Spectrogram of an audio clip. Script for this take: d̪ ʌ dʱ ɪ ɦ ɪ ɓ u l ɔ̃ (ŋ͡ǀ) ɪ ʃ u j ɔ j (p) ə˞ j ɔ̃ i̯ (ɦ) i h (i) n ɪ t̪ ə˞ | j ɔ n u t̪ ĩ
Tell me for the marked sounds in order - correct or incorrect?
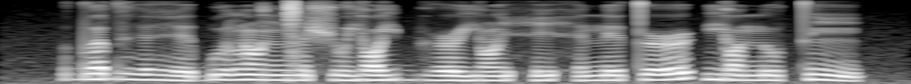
correct, incorrect, incorrect, incorrect

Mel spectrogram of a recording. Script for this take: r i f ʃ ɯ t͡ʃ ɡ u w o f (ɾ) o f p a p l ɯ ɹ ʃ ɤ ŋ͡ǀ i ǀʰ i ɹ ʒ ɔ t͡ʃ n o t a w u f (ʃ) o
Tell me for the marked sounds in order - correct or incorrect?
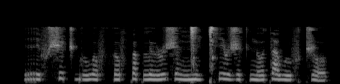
incorrect, incorrect

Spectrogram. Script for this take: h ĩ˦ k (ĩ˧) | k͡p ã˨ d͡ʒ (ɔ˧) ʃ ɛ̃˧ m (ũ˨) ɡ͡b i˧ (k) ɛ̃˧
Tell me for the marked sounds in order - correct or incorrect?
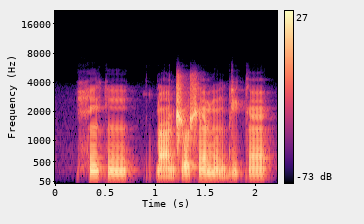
correct, incorrect, correct, correct

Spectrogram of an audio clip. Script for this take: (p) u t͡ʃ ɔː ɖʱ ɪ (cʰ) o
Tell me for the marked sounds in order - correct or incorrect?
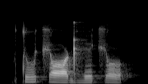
incorrect, incorrect

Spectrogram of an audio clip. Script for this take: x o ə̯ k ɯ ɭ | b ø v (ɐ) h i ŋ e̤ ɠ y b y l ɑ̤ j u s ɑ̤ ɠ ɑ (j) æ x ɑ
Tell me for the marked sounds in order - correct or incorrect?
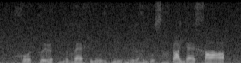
incorrect, correct

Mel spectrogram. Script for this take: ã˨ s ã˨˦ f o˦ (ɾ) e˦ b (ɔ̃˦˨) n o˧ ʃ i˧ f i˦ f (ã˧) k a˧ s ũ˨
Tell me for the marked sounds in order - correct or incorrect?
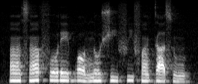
correct, incorrect, correct

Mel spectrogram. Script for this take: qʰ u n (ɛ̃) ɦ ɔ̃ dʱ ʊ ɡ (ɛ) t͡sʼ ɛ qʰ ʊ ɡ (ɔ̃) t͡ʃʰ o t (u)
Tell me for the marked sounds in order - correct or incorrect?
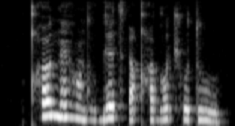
correct, correct, incorrect, correct

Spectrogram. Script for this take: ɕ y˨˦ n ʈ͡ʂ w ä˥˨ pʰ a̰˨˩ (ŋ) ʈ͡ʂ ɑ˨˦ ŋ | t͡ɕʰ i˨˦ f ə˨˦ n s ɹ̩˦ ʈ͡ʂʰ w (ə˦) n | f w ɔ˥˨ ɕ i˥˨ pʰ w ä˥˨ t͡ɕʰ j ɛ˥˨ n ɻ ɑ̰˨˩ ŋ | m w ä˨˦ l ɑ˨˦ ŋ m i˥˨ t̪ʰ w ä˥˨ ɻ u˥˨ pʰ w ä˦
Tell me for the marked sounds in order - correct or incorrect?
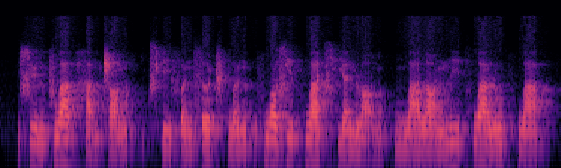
incorrect, correct

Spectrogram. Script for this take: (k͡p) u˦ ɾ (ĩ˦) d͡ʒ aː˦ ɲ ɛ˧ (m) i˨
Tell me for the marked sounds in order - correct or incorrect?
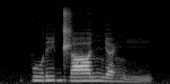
incorrect, incorrect, incorrect

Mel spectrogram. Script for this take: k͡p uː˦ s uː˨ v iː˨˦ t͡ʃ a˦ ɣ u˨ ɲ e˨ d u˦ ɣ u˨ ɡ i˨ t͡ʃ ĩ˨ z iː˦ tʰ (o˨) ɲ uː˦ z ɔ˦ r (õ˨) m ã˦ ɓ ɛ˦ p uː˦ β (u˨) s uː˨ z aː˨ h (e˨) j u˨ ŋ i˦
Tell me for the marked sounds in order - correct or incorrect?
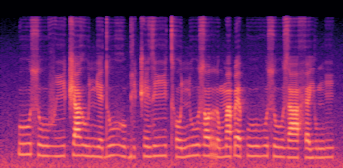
correct, incorrect, incorrect, incorrect

